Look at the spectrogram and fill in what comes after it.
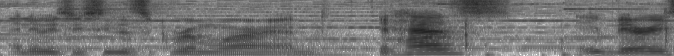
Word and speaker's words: grimoire: It looks Grimoire. – I know as a kid that I pronounced it Grimoire, so I had to make sure. – I mean, there is an I in there, to be honest.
